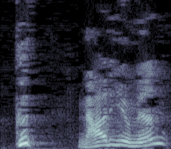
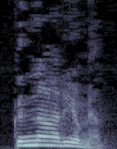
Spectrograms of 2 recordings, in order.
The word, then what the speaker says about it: 끝나려면: You don't pronounce that T there, do you? It turns into an N. It's not 끝나려면, it's 끝나려면, okay?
